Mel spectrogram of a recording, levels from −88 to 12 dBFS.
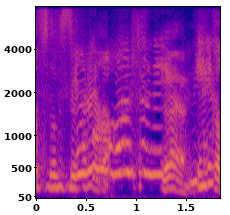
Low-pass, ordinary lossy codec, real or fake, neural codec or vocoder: none; none; fake; codec, 16 kHz, 1 kbps, FreqCodec, smaller model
